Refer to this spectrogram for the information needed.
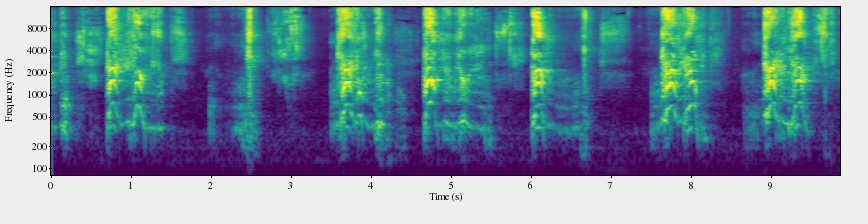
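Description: A dog barks and growls in a string of about seven loud, rough bursts, each separated by short pauses, fairly steady in rhythm throughout.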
